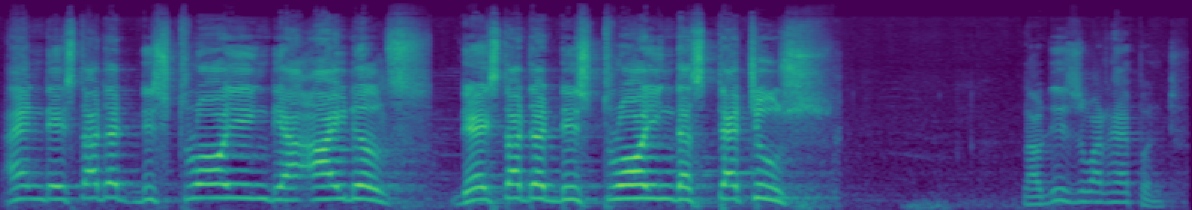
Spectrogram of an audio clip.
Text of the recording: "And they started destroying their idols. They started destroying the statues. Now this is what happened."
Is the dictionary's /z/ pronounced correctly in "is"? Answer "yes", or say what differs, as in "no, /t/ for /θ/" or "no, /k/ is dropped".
no, /s/ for /z/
